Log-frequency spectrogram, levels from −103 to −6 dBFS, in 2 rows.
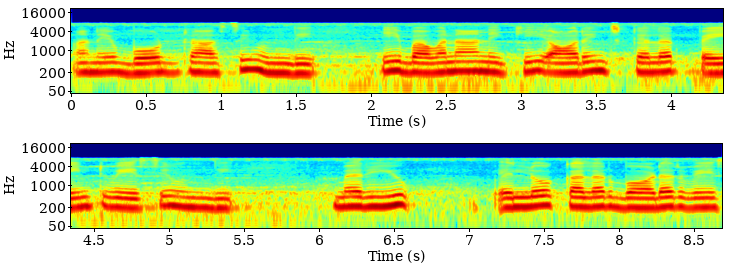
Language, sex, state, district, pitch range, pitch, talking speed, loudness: Telugu, female, Andhra Pradesh, Srikakulam, 200-220 Hz, 210 Hz, 125 wpm, -15 LUFS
